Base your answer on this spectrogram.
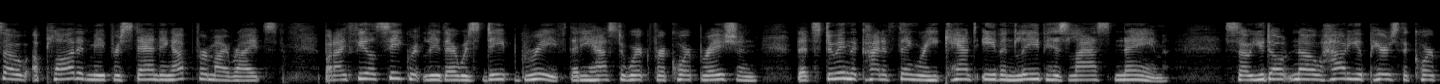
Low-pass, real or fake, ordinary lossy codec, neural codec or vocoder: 7.2 kHz; real; MP3, 48 kbps; none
